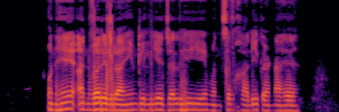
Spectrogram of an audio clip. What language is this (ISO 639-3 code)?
urd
